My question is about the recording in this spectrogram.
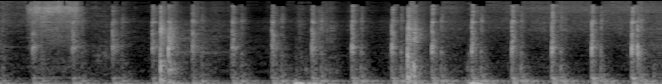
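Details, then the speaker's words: Chinese diesel air heater being fitted on a narrowboat, dosing pump priming with diesel, air visible in the pipes: quiet, sharp ticking pulses over a faint room background. This is normal priming. "priming again still priming up the pipes you can see up the pipes there full of air"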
